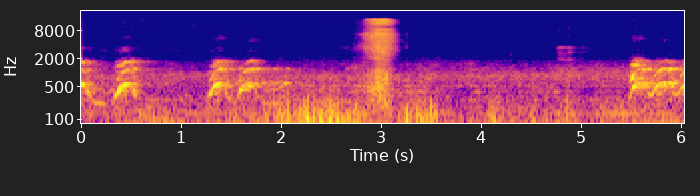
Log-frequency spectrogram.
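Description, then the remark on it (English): A dog barks in short clustered bursts, two or three yaps at a time, separated by a pause filled with low rumbling noise and a brief breathy hiss, then barks again. “Even that dog's bark is perfect, even if there's a part of me that doesn't want it to be barking.”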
